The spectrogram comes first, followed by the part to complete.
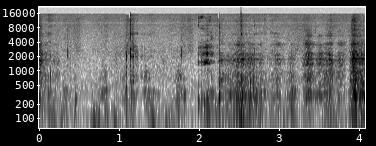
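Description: Near silence, with faint breaths and small scattered clicks close to a headset microphone during an arm-swinging exercise.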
